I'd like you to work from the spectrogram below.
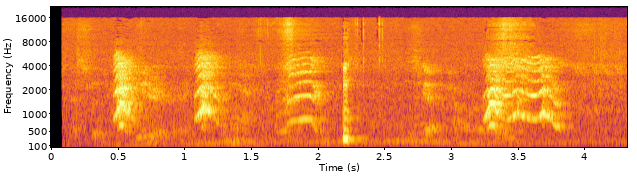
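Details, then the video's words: Nine-week-old male French Bulldog-Pug mix puppy moving around inside a pillow slip indoors, giving three short, high, yappy barks spaced about half a second to two seconds apart, with faint human voices between them. "Frenchie-Pug 9 week old puppy barking"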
